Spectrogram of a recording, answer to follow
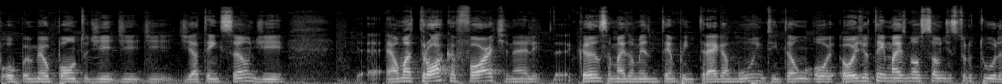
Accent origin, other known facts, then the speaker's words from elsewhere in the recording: Aparecida, São Paulo, Brazil; moved away; also born or lived in Santa Catarina; Eu sou nascido em Aparecida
